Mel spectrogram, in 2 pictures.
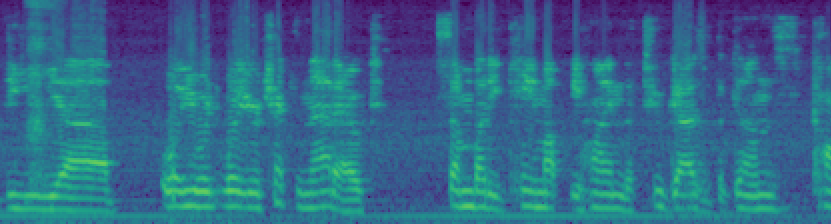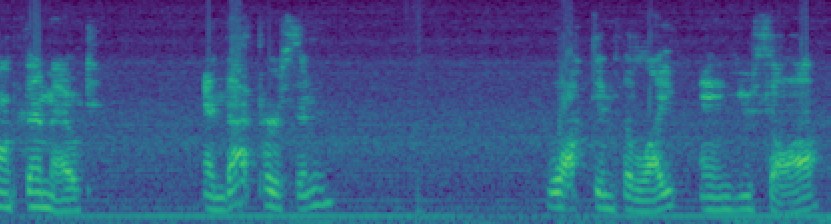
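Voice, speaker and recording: A man narrates a tabletop roleplaying game as game master. He talks casually and a little haltingly, with dry understated humour, over a home mic with faint background noise. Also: medium pitch, a bit bright, poor audio.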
